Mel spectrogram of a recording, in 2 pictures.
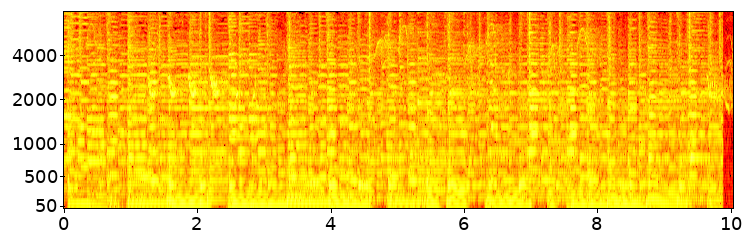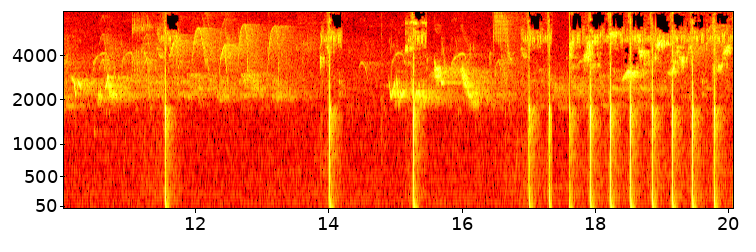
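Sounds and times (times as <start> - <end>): birds chirping: 0.0 - 20.0
sharp knocks: 11.6 - 11.8, 14.0 - 14.2, 17.0 - 20.0.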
